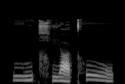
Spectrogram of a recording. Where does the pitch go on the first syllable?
rising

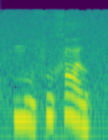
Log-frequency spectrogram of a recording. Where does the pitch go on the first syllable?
falling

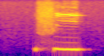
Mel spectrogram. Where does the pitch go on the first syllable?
high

